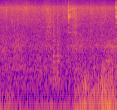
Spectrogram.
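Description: A spoon stirring and scraping soaked poha (flattened rice) in a metal cooking pan on the heat, over a low sizzle, with a few light scrapes against the pan about halfway through.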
